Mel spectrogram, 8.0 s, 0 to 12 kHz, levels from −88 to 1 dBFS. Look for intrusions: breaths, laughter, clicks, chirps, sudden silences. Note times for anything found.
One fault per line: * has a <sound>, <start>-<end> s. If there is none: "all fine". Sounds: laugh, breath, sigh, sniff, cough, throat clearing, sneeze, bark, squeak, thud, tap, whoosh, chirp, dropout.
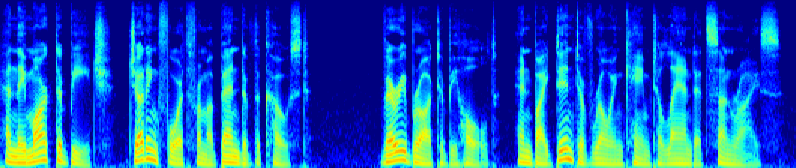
all fine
